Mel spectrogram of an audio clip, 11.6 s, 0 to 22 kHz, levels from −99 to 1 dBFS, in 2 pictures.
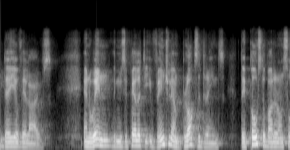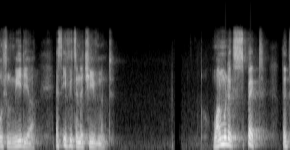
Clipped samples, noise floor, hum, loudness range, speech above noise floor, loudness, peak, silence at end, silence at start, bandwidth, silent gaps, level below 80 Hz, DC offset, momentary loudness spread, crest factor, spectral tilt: under 0.1%; -70 dBFS; none; 6 LU; 53 dB; -18 LUFS; 0 dBFS; 0 s; 0 s; 9.8 kHz; none; -62 dBFS; under 0.1%; 16 LU; 18 dB; -5.5 dB/octave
